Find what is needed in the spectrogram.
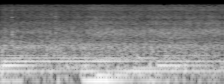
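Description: Instrumental passage of a gentle pop song: held chords over a bass note that changes about halfway through.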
